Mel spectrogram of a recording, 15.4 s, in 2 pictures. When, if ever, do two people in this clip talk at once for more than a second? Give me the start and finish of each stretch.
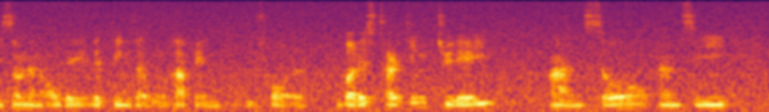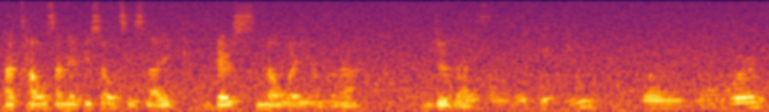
none

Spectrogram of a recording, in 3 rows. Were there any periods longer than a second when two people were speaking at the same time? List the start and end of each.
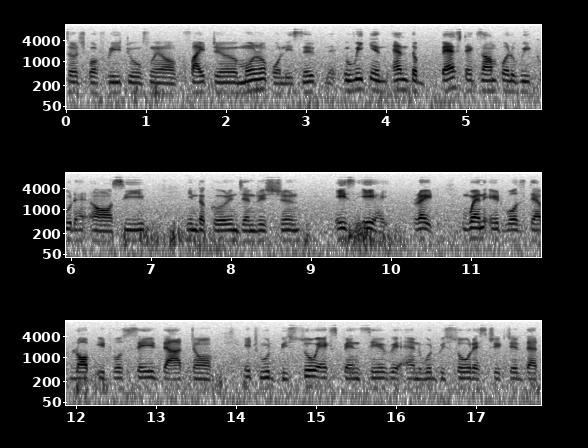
none

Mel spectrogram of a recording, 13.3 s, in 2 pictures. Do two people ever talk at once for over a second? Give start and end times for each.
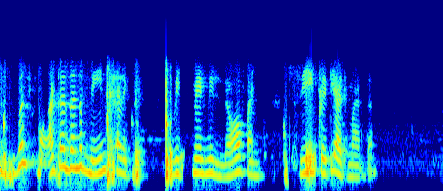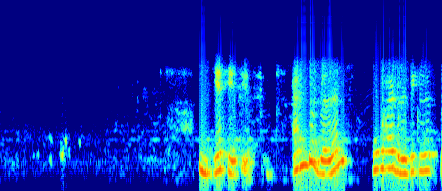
none

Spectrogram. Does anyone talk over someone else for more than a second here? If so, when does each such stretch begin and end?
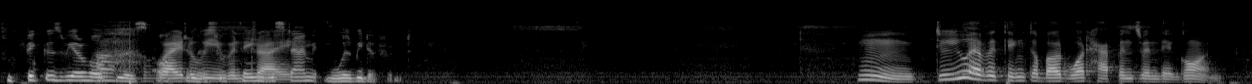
0.9-3.0

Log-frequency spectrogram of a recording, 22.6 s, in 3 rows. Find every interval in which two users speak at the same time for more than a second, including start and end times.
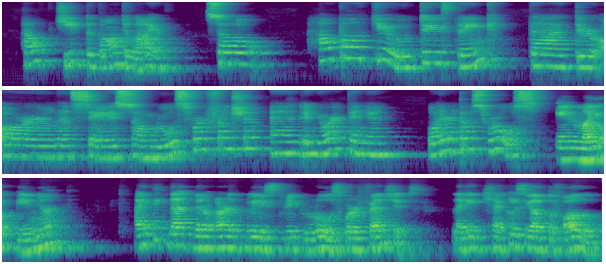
none

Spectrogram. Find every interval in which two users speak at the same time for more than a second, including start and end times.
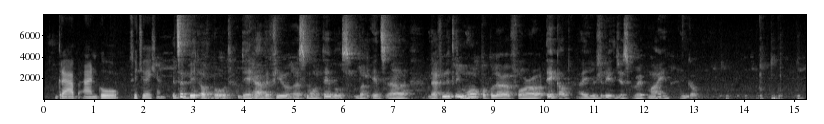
none

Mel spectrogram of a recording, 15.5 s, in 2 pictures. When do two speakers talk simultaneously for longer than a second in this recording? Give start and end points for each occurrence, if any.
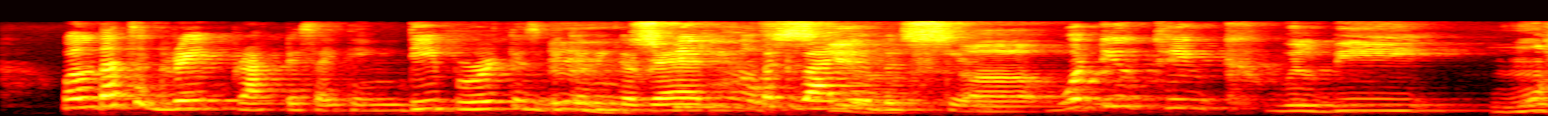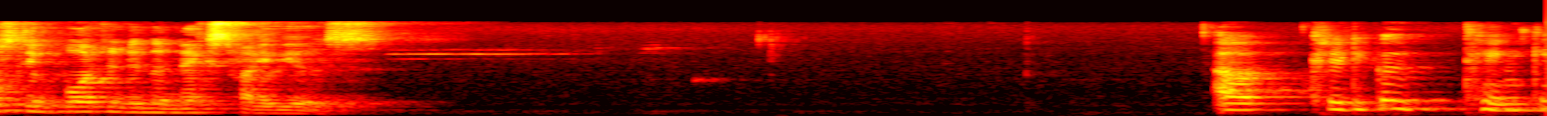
2.7-5.0

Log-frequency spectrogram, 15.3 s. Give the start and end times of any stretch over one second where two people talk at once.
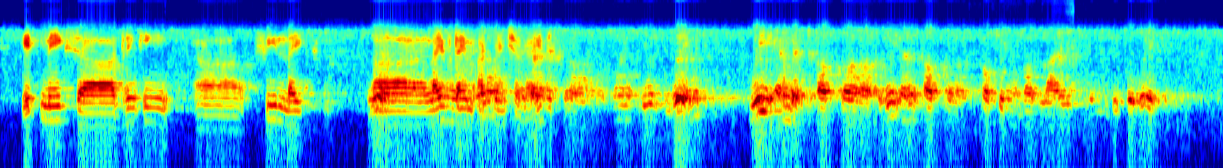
5.5-6.9

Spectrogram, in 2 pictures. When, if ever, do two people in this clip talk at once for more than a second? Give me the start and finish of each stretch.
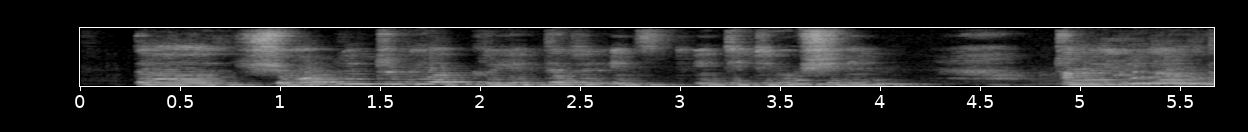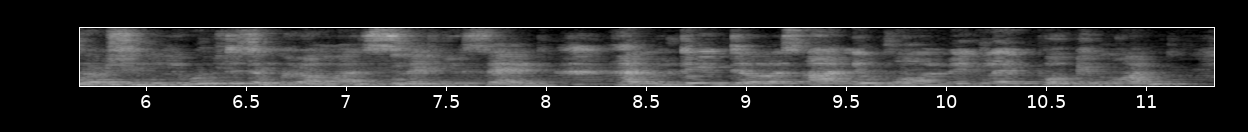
4.9-6.7

